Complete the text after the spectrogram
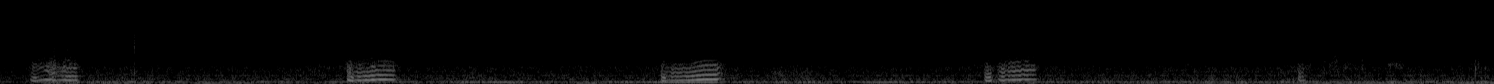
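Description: A sleeping Chihuahua snores in raspy, tonal bursts about every three seconds.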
